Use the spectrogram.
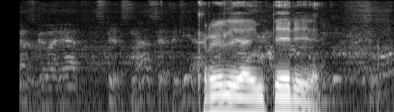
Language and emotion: Russian, neutral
